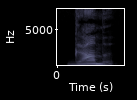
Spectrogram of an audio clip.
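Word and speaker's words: ガム: Now think how does ca change its sound when voiced. That's right. It becomes ga. So kamu turns into gamu which means gum in English. Just remember throughout this exercise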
